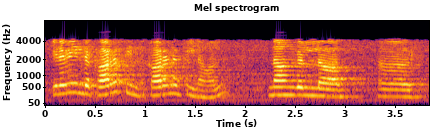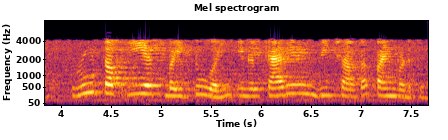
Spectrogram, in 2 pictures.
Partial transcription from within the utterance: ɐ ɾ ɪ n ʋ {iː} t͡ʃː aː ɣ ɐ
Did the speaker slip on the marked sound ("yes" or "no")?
no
